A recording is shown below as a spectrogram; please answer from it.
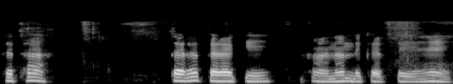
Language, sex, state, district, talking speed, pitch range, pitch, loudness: Hindi, male, Bihar, Jamui, 80 wpm, 135-155 Hz, 140 Hz, -18 LUFS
